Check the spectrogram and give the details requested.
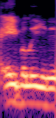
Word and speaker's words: Abilene: don't even know where abele is i just know that it rhymes with maybelline all right so uh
